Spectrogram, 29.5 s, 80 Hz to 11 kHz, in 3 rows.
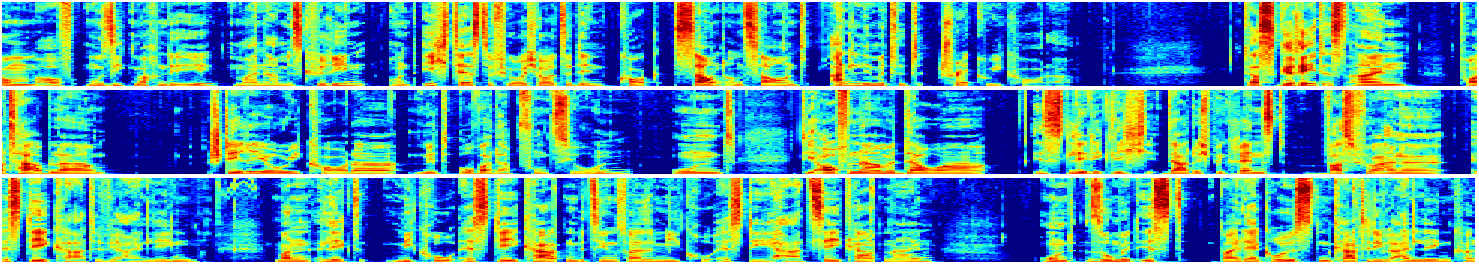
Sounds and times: Speech: 0:00.0 - 0:07.2, 0:08.2 - 0:10.6, 0:11.2 - 0:25.9, 0:26.6 - 0:29.4.

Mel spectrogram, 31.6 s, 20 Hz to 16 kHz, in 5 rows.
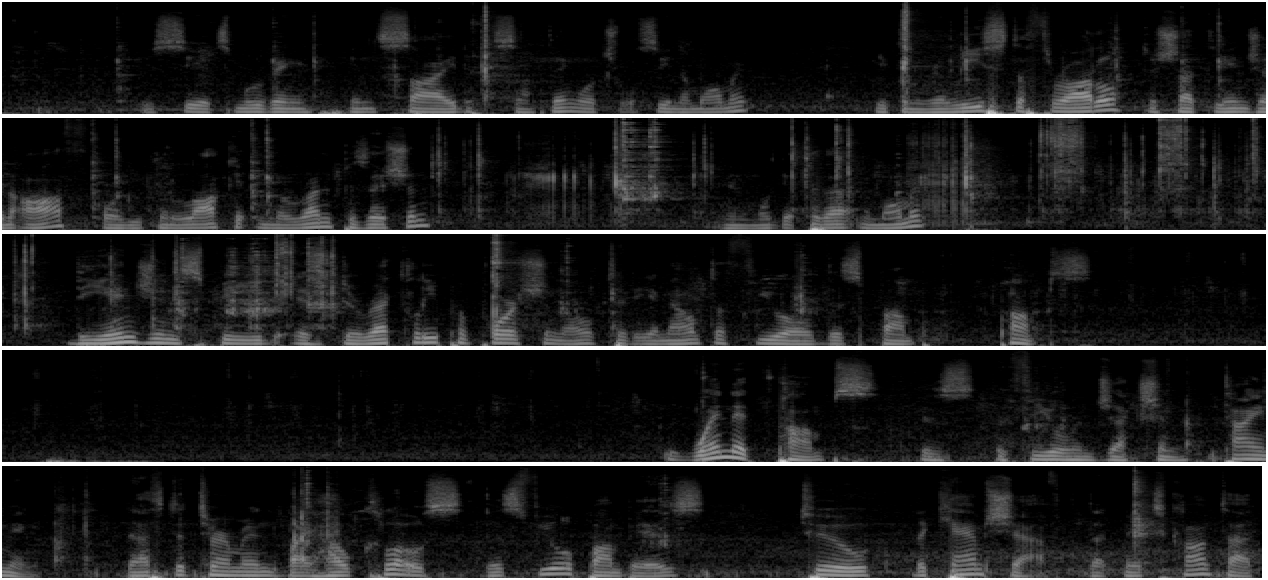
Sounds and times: Speech: 0:00.7 - 0:03.8, 0:04.4 - 0:08.5, 0:09.9 - 0:11.0, 0:13.0 - 0:18.1, 0:22.3 - 0:31.5.

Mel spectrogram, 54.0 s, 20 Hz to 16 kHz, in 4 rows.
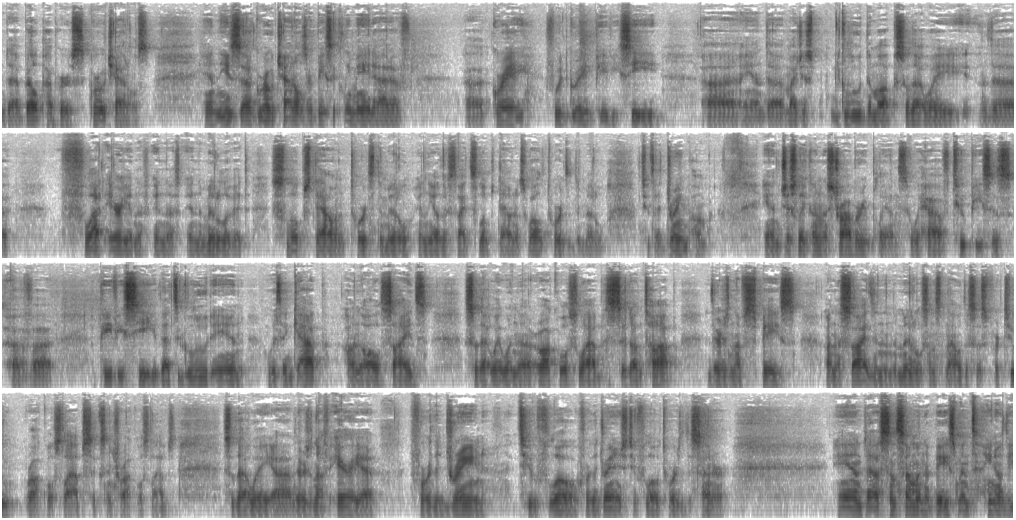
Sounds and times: Speech: 0:00.0 - 0:02.0, 0:02.6 - 0:50.2, 0:51.6 - 0:53.9.

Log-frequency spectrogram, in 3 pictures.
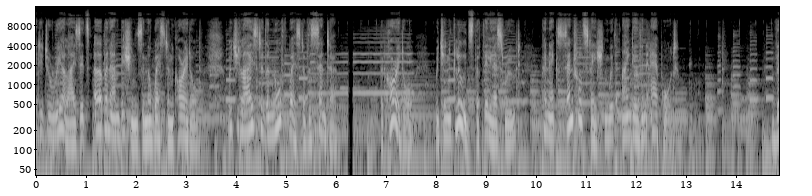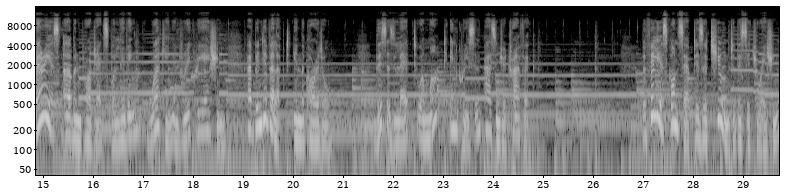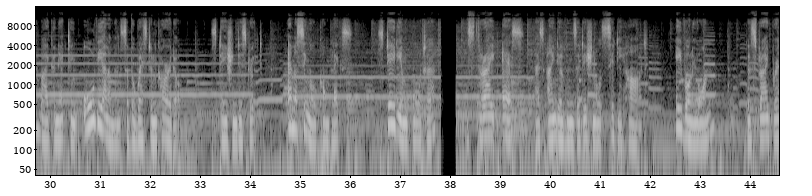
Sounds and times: Speech: 0:00.0 - 0:06.0, 0:06.9 - 0:12.8, 0:14.8 - 0:20.8, 0:21.6 - 0:24.8, 0:27.0 - 0:32.6, 0:33.2 - 0:34.2, 0:34.8 - 0:36.0, 0:36.6 - 0:37.8, 0:38.4 - 0:43.3, 0:44.0 - 0:44.5
Music: 0:00.0 - 0:44.5.

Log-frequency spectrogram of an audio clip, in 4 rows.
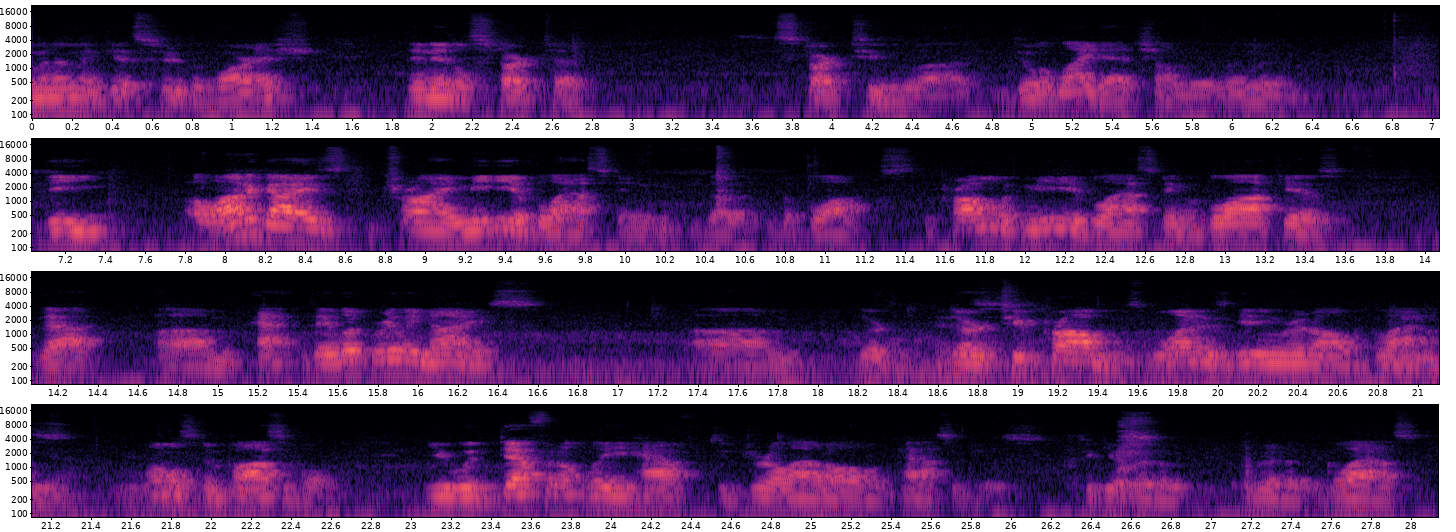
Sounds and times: Speech: 0:00.0 - 0:02.8, 0:03.7 - 0:06.4, 0:07.0 - 0:16.6, 0:17.4 - 0:28.1.

